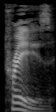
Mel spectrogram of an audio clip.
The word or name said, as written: prase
